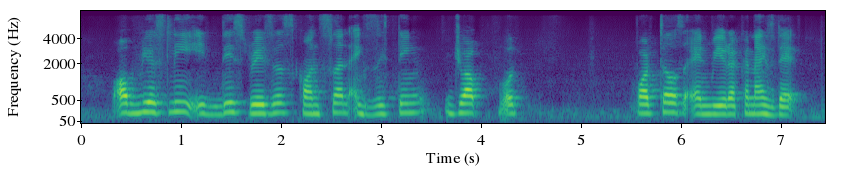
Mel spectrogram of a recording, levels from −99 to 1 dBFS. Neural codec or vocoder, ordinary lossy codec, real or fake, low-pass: codec, 16 kHz, 2 kbps, X-Codec, HuBERT features, trained on LibriSpeech; none; fake; 7.2 kHz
